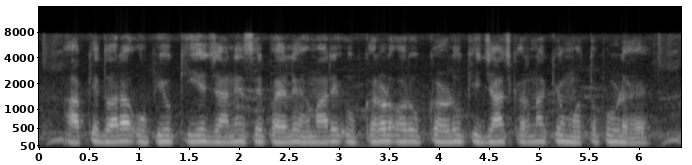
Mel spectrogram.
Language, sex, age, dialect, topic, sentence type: Hindi, male, 18-24, Hindustani Malvi Khadi Boli, agriculture, question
